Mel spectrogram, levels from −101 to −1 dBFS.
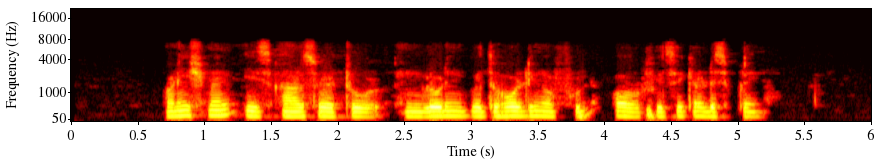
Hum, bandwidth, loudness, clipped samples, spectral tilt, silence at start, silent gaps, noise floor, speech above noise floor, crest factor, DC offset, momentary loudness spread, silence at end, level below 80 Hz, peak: none; 7.6 kHz; -23 LUFS; under 0.1%; -8 dB/octave; 0.7 s; none; -83 dBFS; 60 dB; 18 dB; under 0.1%; 11 LU; 0.85 s; -64 dBFS; -6 dBFS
